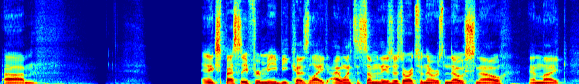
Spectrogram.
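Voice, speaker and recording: A young man hosting a live stream, reading chat and answering in a relaxed, casual way, laughing often and swearing now and then. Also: mid-range voice. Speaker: livestream host reading chat.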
